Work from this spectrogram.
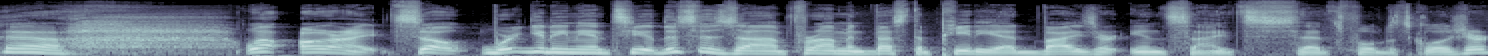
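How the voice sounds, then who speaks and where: A man with a slight Minnesota accent, fairly high in pitch, with very wide pitch swings and very even loudness. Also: moderate pace. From Minnesota, US. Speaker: financial radio show co-host. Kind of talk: casual chat. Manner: trips over words at times.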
